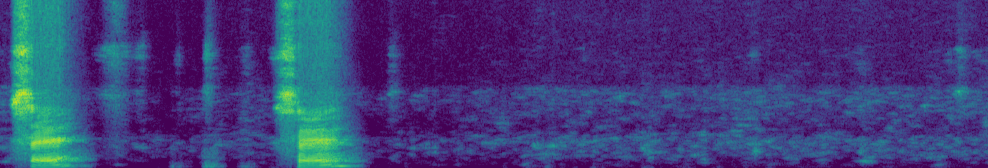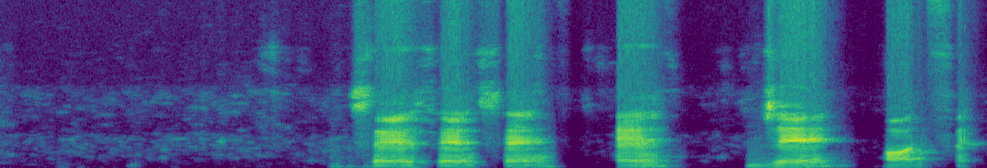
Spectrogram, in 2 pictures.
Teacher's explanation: ऐसे लगेगा कि स्वास वायु स्पर्श करते हुए घर्षण करते हुए आ रही है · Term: संघर्षी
